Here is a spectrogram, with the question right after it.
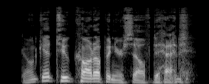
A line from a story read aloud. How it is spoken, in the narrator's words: I chuckled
